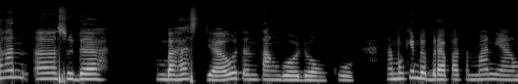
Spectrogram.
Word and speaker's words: Godhongkoe: Nah, kita kan sudah membahas jauh tentang godongku. Nah, mungkin beberapa teman yang baru join nih belum tahu nih Bu, arti godongku itu apa sih? Kadang aku juga kemarin salah gitu, bacanya malah godongkoe kayak gitu.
